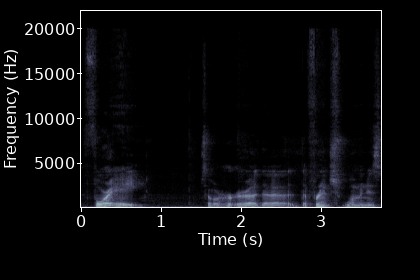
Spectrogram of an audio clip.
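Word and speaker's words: forêt: Nothing, and I named the French lady, I named her the French word for forest, like the trees. So I think it's pronounced Foray.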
